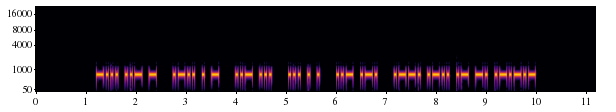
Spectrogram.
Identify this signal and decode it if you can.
Morse code, heard as a keyed tone, about 25 wpm, 700 Hz. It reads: BUT LET US SEE UR PLAN.
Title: Sentences from Top 500 Words and Abbreviations 25wpm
